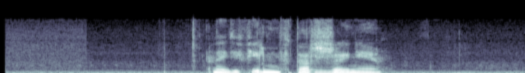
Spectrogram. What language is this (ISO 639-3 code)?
rus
